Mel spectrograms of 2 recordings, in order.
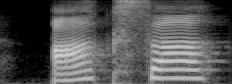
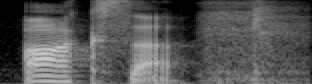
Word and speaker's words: Achsah: But I think it's pronounced Achsah. So we're going to go with Achsah.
